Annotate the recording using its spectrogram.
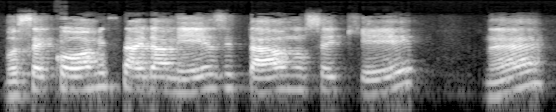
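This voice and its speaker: A reflective man co-hosting a casual live talk, thinking aloud in halting phrases. His voice sits a bit high for a man. The sound is dull and lo-fi. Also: bright, forceful tone. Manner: reflective, halting, many fillers and restarts. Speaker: therapist and co-host. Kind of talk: casual live-stream chat.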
